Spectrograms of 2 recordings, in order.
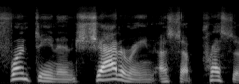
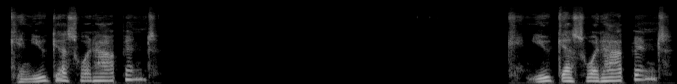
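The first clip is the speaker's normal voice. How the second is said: put-on kids show host; 5 dB quieter than usual. Mock children's TV storyteller.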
